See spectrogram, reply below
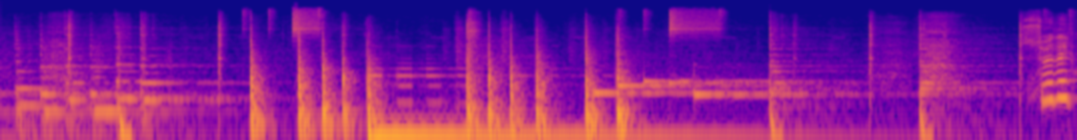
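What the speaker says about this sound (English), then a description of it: "So they've got our secret knock." A patterned secret knock raps on a door in a teen TV show, a run of sharp close knocks in an irregular rhythm over a musical score with a low sustained tone.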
